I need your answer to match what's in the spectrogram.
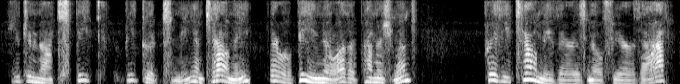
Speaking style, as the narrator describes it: He said eagerly

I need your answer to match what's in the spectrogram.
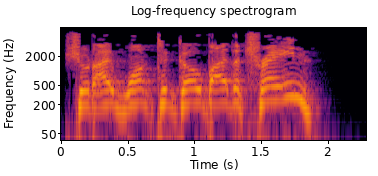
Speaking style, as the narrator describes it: roared the other

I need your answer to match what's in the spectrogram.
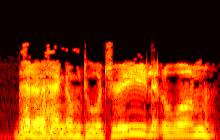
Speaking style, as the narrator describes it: shouted Wool Take'em in his big voice

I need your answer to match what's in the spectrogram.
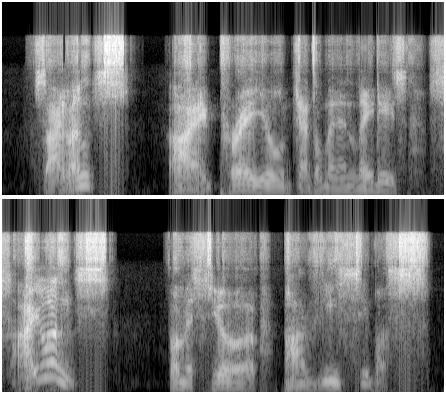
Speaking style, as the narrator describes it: roared Monsieur Binet

